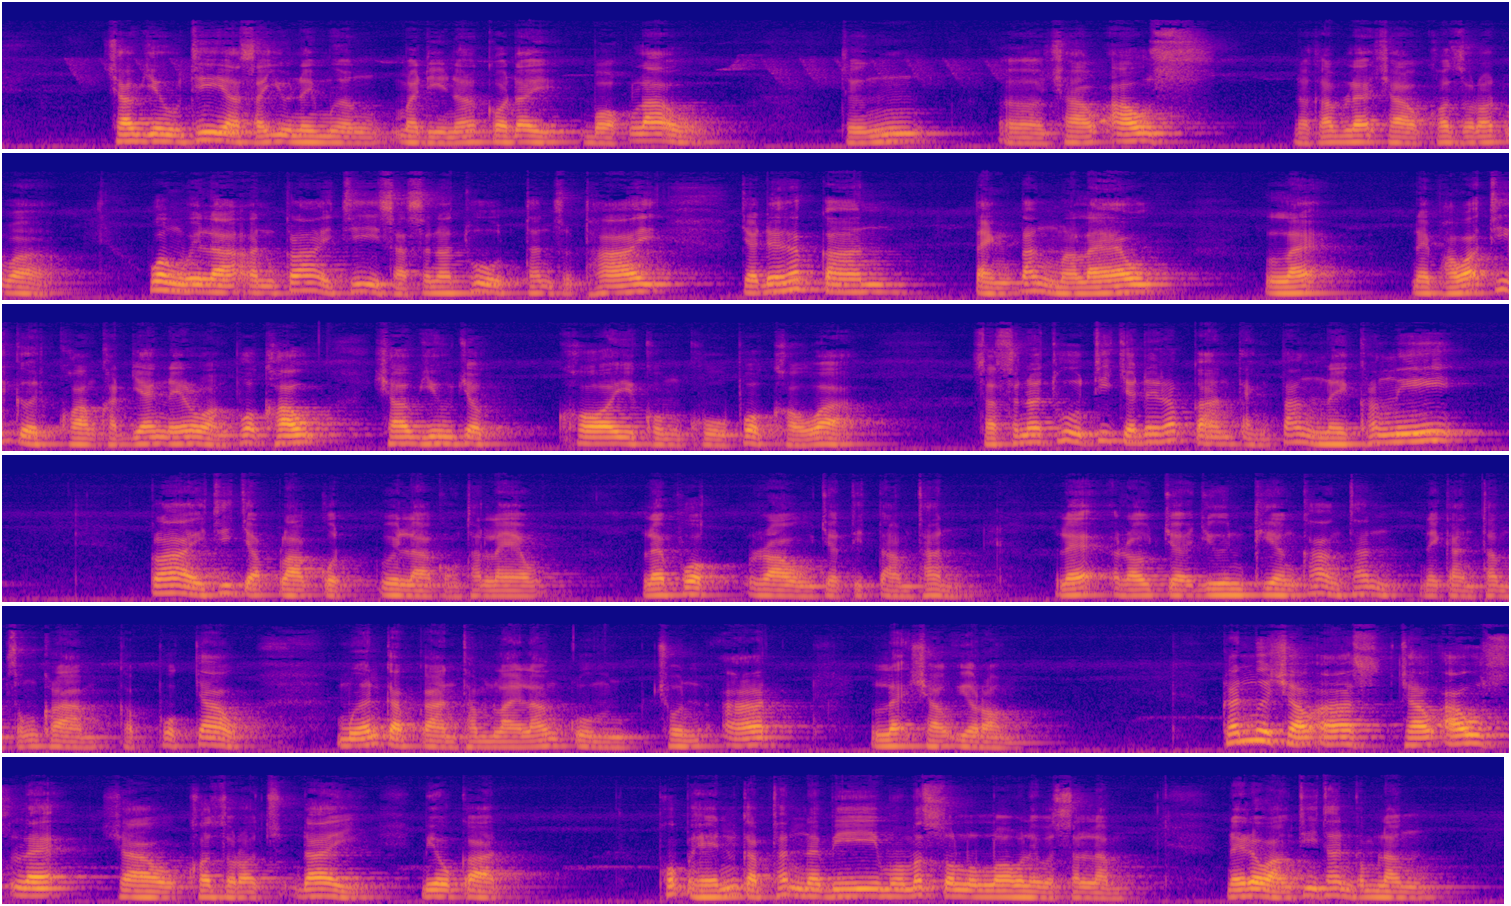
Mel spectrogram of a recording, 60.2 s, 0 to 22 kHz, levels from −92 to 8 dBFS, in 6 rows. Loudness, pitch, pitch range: -22 LUFS, 130 Hz, 120-155 Hz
